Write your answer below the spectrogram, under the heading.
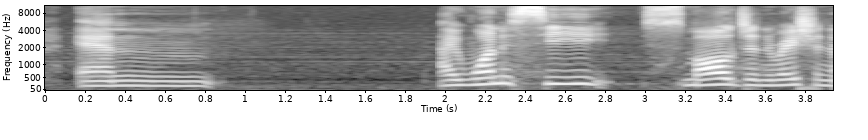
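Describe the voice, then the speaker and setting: A woman talks fairly slowly in a Quebec French accent, her pitch fairly high with ordinary variation. The recording is very clean, with a silent background. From Quebec, Canada. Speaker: sports commentator. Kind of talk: live commentary.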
